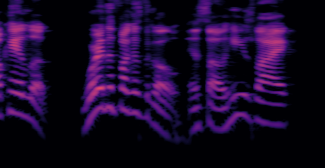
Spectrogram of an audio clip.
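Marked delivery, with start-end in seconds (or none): none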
